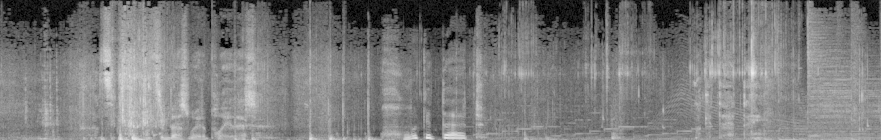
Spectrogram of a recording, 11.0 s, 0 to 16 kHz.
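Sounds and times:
water splashing and dripping: 1.3 - 2.2, 5.9 - 11.0
loud splash: 1.4 - 2.1.

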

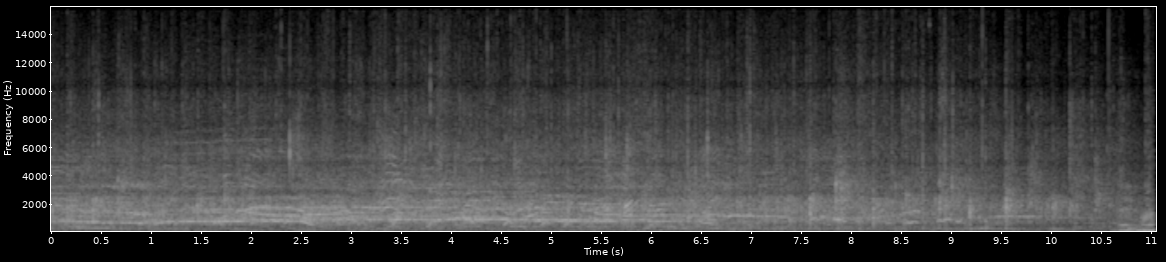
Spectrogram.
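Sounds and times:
people clapping: 0.0 - 11.0.

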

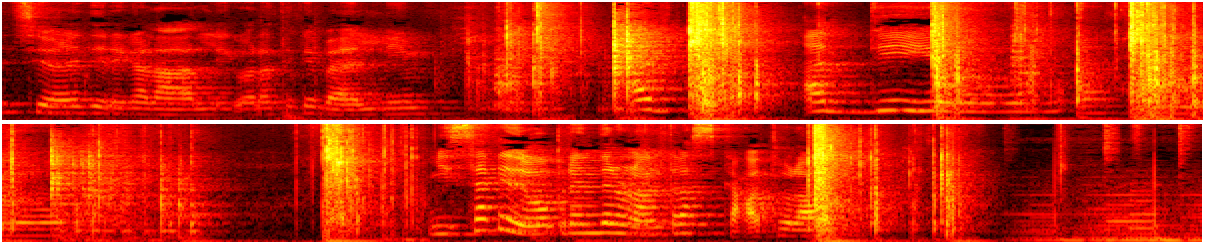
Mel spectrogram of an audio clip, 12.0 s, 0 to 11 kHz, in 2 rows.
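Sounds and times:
plastic tubes dropped into box: 2.3 - 4.0, 4.7 - 9.3, 10.0 - 11.0
electronic music with beat: 11.0 - 12.0.

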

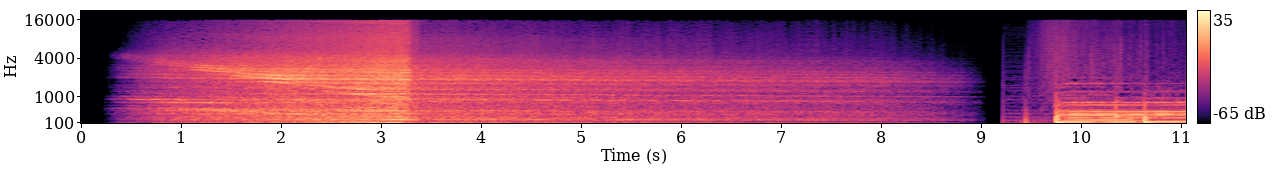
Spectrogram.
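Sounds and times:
low drone: 0.5 - 9.0.

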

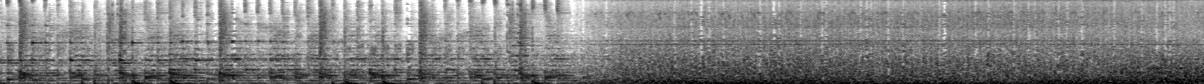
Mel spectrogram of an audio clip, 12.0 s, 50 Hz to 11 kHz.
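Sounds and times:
helicopter rotor and engine: 5.3 - 12.0.

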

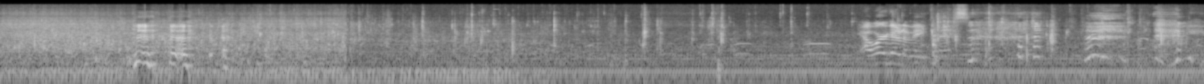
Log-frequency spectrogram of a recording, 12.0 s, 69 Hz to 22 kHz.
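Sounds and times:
outboard motor running: 0.0 - 12.0.

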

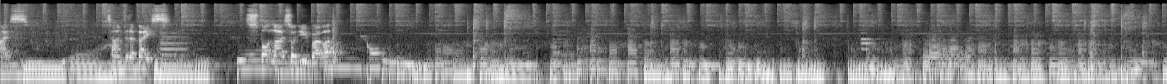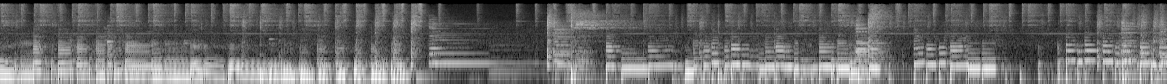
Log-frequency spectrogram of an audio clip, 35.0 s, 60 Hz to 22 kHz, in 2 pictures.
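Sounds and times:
electric bass guitar solo: 0.0 - 25.2, 26.0 - 35.0
light drum kit: 0.0 - 35.0.

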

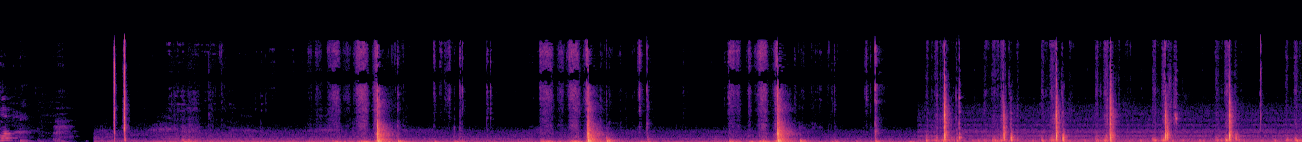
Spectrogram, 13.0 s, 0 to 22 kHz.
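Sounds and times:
knife slicing radish on board: 5.4 - 6.2, 7.3 - 8.1, 9.2 - 13.0
blade knocking cutting board: 9.2 - 13.0.

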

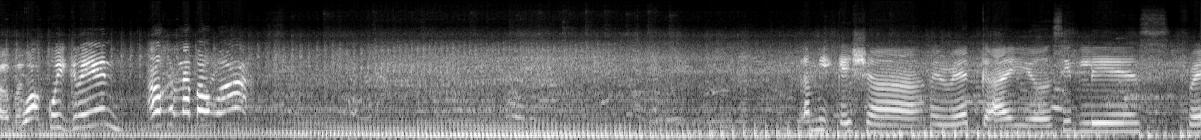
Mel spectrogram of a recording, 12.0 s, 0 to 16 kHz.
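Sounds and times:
small motorcycle engine running: 0.0 - 12.0.

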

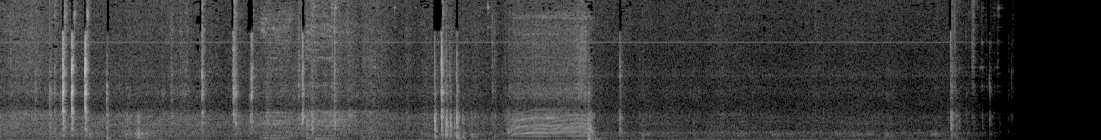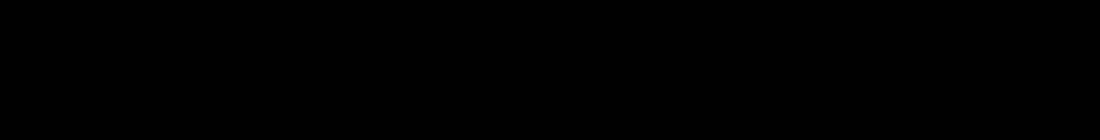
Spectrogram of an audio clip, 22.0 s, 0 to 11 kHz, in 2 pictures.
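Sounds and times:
street background noise: 0.0 - 10.1.

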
